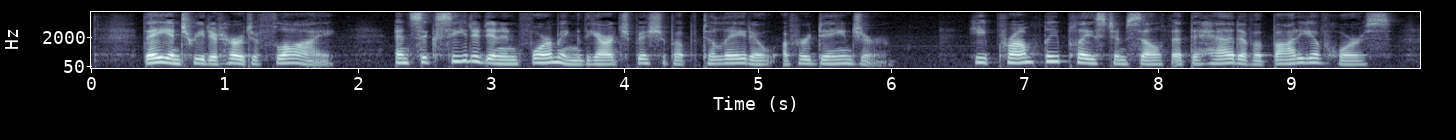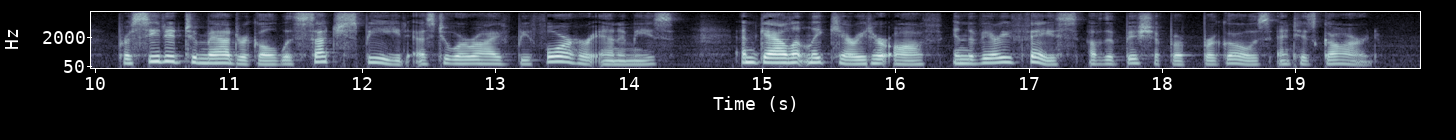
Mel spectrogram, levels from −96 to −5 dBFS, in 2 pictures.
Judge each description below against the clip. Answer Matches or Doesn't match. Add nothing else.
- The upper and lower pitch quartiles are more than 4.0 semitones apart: Matches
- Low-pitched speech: Doesn't match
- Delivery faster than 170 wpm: Matches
